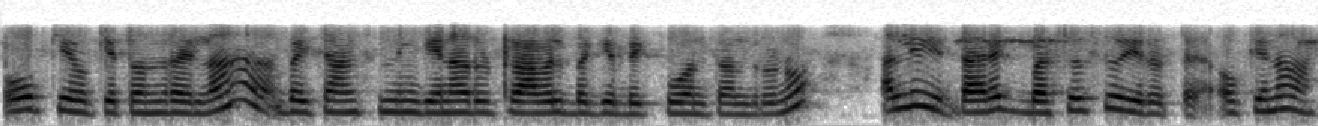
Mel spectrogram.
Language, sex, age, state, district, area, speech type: Kannada, female, 18-30, Karnataka, Bangalore Rural, urban, conversation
